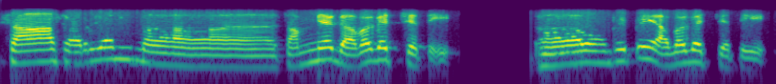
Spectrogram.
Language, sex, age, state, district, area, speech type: Sanskrit, female, 60+, Tamil Nadu, Chennai, urban, conversation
